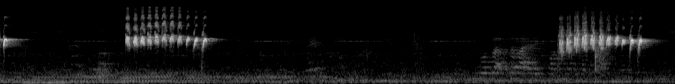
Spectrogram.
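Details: Greater green leafbird delivering dense, coarse 'sewing machine' phrases recorded to train other leafbirds: two quick rattling bursts of repeated buzzy pulses, each under a second long, with a long quiet gap between them.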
